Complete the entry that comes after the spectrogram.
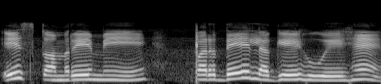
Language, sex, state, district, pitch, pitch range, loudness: Hindi, male, Punjab, Fazilka, 220 Hz, 210-230 Hz, -13 LUFS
